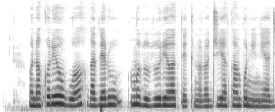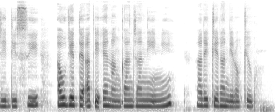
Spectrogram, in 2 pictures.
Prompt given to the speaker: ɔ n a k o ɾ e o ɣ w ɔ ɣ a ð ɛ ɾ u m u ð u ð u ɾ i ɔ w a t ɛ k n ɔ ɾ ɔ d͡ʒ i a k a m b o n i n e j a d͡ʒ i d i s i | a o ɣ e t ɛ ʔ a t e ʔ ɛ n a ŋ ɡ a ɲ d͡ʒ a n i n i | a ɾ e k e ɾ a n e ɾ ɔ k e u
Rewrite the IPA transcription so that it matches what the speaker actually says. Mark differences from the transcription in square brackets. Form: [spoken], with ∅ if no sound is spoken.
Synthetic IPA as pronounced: ɔ n a k o ɾ e o ɣ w ɔ ɣ a ð ɛ ɾ u m [o] ð u ð u ɾ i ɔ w a t ɛ k n ɔ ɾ ɔ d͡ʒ i a k a m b o n i n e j a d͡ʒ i d i s i | a [u] ɣ e t ɛ ʔ a t e ʔ ɛ n a ŋ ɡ a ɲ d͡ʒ a n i n i | a ɾ e k e ɾ a n e ɾ ɔ k e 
